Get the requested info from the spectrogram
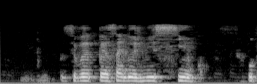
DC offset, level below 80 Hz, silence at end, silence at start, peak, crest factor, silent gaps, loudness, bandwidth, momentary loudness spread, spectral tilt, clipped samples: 3%; -46 dBFS; 0 s; 0.2 s; -2 dBFS; 14 dB; none; -15 LUFS; 7 kHz; 17 LU; -5.5 dB/octave; under 0.1%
